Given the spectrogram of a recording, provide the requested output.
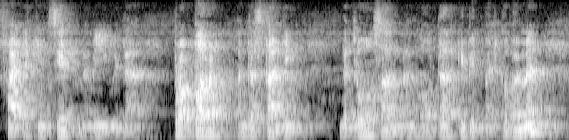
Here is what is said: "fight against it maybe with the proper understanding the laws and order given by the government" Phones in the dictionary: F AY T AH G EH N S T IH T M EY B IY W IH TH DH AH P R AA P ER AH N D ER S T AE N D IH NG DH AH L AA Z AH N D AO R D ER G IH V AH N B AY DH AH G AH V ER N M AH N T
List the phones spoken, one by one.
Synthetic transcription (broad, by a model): F AY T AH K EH N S IH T M EY B IY W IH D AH P R AA P ER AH N D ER S T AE N D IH NG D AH L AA S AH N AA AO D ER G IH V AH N B AY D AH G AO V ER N M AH N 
